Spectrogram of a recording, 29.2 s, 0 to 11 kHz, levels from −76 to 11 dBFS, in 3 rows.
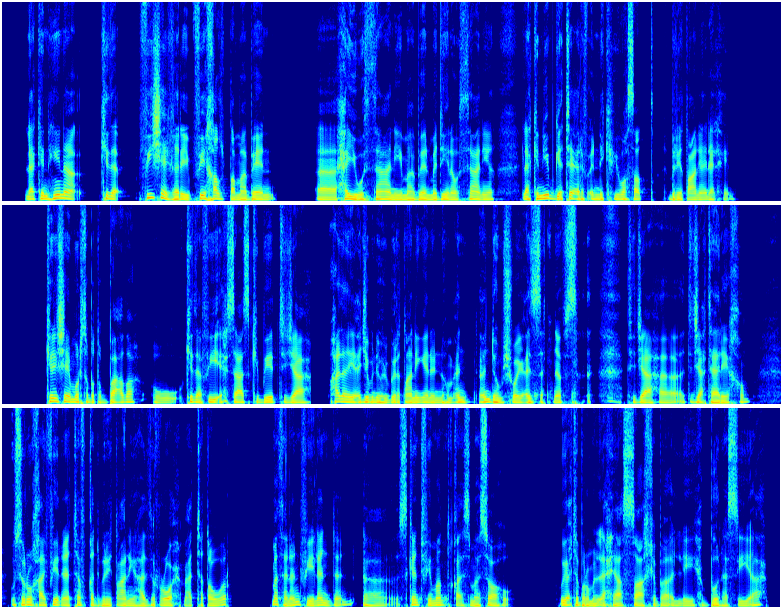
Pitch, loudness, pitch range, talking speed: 125 Hz, -21 LUFS, 115-135 Hz, 150 wpm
